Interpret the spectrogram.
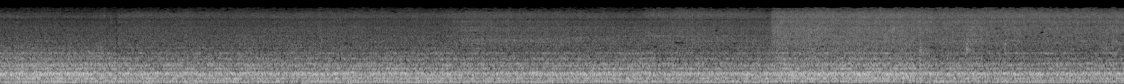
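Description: Slices of pork belly sizzling in hot oil in a wok, the hiss growing louder in two steps as more slices go into the pan, over a steady mechanical hum.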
